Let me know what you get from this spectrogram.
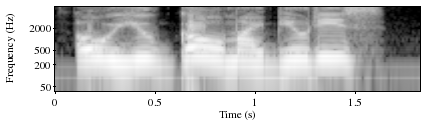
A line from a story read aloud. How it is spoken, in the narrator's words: cried Nicholas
